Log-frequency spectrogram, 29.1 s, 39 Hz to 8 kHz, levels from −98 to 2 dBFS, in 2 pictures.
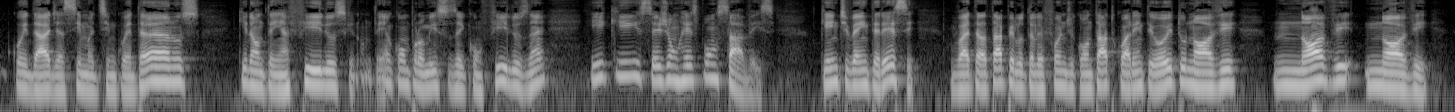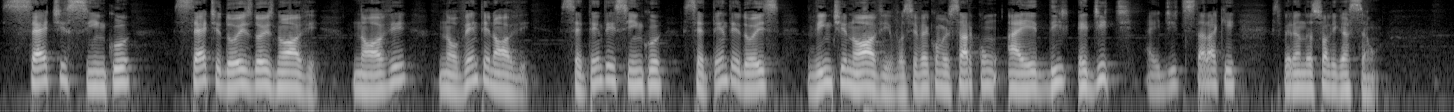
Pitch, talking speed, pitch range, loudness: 135 Hz, 110 wpm, 120-155 Hz, -30 LUFS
